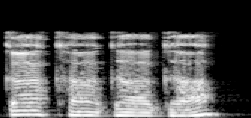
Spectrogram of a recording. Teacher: So the first line, G, K, G, G, is pronounced at the back of your throat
